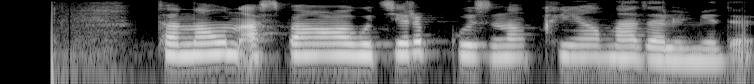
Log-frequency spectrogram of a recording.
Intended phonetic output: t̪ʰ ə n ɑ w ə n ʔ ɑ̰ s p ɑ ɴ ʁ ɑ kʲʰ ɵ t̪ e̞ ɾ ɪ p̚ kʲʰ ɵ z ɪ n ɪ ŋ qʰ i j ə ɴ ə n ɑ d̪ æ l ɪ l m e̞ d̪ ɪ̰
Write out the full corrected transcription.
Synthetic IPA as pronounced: t̪ʰ ɑ n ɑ w ə n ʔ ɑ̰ s p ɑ ɴ ʁ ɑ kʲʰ ɵ t̪ e̞ ɾ ɪ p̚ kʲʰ ɵ z ɪ n ɪ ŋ qʰ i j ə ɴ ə n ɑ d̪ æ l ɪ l m e̞ d̪ ɪ̰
